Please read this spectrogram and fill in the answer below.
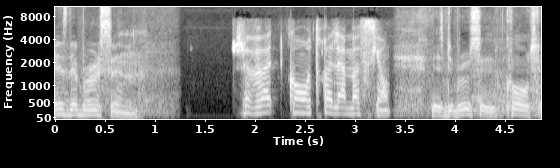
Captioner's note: speaking French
